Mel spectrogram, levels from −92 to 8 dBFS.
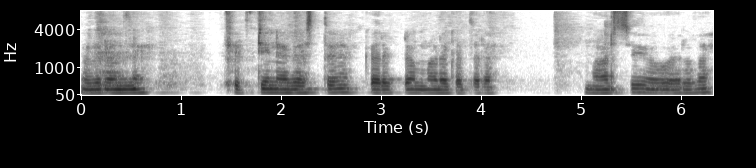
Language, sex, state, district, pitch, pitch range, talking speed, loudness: Kannada, male, Karnataka, Bellary, 120 Hz, 115-125 Hz, 55 wpm, -19 LUFS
